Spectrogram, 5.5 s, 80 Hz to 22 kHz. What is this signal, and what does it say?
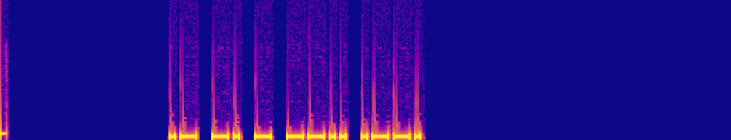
Morse code, heard as a keyed tone, about 30 wpm, 700 Hz. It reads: ANTZP
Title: Code Groups - 5 Letters - 30wpm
